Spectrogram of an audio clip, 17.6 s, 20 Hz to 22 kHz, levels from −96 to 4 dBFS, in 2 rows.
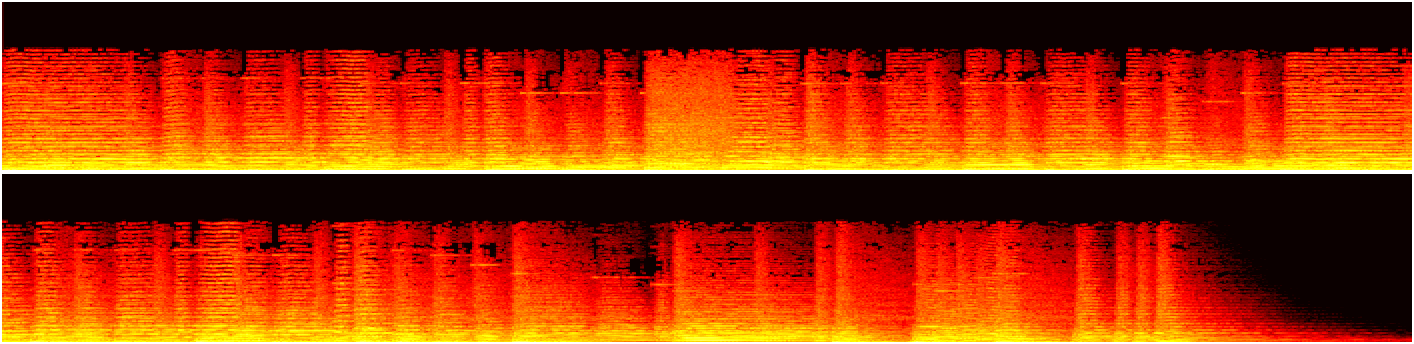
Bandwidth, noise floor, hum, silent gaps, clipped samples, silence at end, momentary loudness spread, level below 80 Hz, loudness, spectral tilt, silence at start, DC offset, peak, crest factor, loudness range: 16 kHz; -58 dBFS; none; none; under 0.1%; 0.95 s; 7 LU; -24 dBFS; -18 LUFS; -4.5 dB/octave; 0 s; under 0.1%; -2 dBFS; 16 dB; 3 LU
